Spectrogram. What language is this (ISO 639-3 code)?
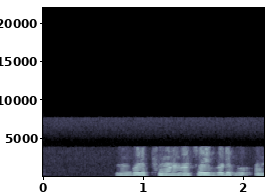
ori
